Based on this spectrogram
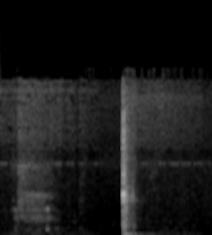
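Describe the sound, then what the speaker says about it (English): A sharp click lands midway through, loud and close, after a quieter patch of faint tapping noises. No voices are heard. "I'm sorry about all the clicking."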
